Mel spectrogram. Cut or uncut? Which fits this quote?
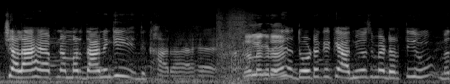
cut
